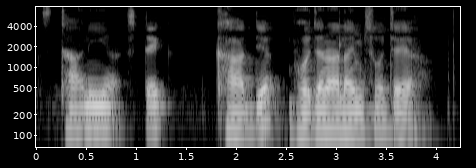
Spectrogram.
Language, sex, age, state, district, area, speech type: Sanskrit, male, 18-30, Kerala, Kasaragod, rural, read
